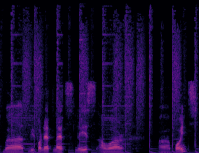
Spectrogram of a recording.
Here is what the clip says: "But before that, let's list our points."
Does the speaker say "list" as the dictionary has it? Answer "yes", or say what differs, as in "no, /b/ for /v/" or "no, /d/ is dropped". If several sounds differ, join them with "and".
no, /t/ is dropped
